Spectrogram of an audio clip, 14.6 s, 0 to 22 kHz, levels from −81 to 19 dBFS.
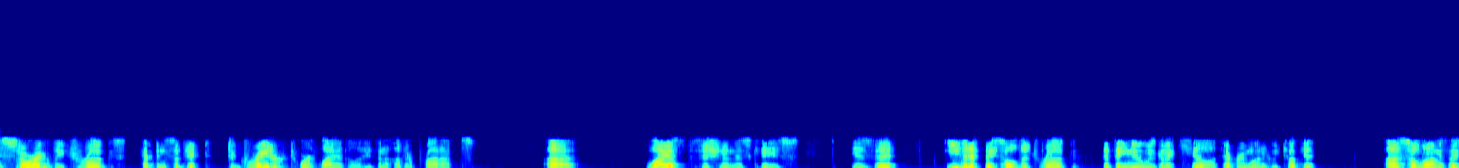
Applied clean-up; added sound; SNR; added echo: neural mask model RNNoise.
